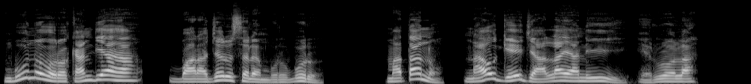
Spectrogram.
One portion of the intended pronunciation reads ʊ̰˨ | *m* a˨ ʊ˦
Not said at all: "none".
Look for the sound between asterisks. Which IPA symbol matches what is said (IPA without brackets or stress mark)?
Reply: n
